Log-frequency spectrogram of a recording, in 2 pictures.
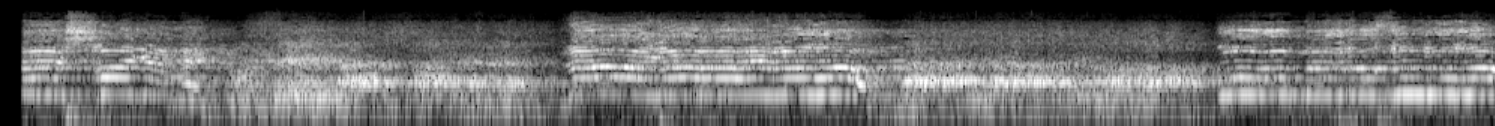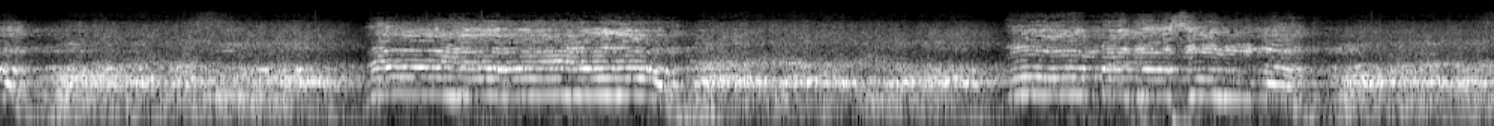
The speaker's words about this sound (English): Here's Hamburg, Germany. The Islamists is protesting, and you know they got to put up all the barriers around the Christmas trees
